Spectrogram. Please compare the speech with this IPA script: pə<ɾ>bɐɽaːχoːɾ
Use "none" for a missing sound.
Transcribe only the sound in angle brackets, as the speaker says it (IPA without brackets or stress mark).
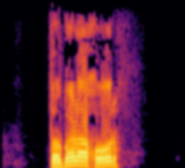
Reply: none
